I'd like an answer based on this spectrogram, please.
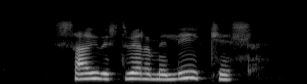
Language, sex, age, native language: Icelandic, female, 8, Icelandic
